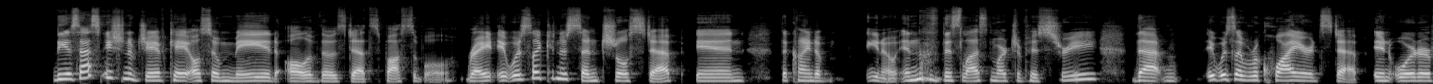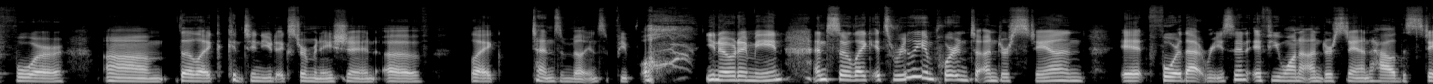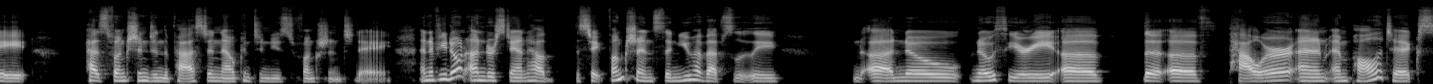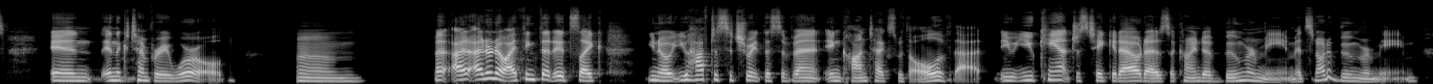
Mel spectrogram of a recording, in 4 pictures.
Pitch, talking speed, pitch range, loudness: 170 Hz, 165 wpm, 155-190 Hz, -17 LUFS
